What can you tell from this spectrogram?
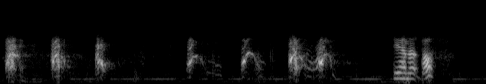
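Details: Norrbottenspets barking while hunting squirrels on private property in Oregon: spaced sharp yaps, then a quicker doubled pair, with a steady low hum and a possible voice near the end.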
